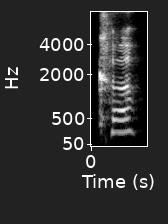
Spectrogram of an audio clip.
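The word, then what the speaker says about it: כנען: So it's Ka-na-an. The way to say Canaan is Canaan. That's Canaan, Canaan. And that's why they got the 2 A's in there.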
